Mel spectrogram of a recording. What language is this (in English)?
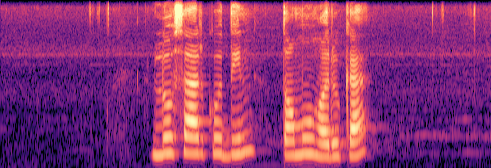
Nepali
